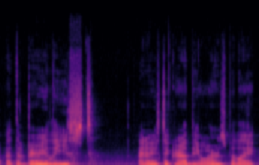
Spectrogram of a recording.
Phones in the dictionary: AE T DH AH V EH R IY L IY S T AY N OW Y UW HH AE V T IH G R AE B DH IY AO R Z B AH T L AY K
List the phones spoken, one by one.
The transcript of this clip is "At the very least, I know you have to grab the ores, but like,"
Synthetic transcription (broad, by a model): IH T DH AH V EH R IY L IY S T AY N OW Y UW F T IH G R AE B DH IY AO R Z B AH T L AY K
